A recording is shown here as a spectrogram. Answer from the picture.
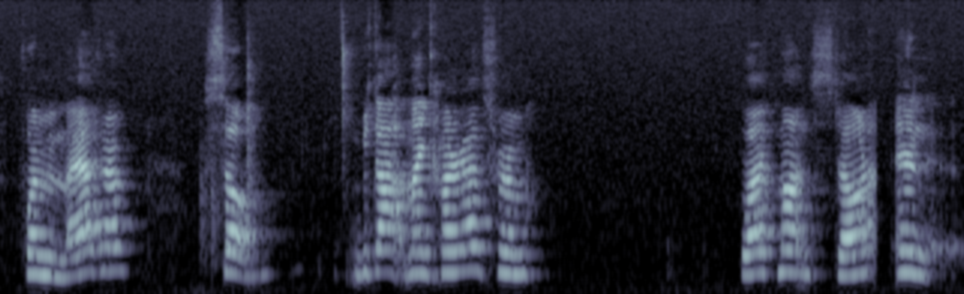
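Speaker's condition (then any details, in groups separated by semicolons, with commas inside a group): Cerebral palsy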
